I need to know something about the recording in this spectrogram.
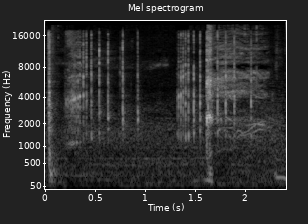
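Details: Rapid creaking, ratchet-like clicks and grating from forceful grinding of the teeth together; teeth grinding (bruxism).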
